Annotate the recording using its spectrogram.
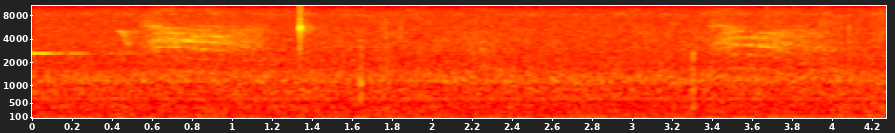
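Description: Quiet room tone: a steady low hum with a few faint, short high chirps.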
